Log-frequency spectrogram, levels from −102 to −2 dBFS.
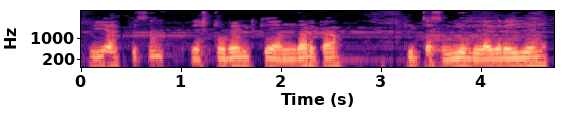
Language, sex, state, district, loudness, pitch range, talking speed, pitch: Hindi, male, Uttar Pradesh, Gorakhpur, -21 LUFS, 110-120 Hz, 140 wpm, 115 Hz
